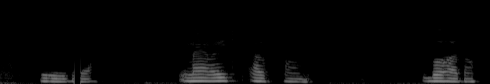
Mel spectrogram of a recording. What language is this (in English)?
Punjabi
